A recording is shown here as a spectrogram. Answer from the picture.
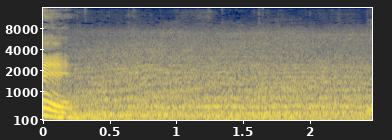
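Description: A man's word trails off at the very start, then a steady, even background noise of the lecture hall carries on with no speech.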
